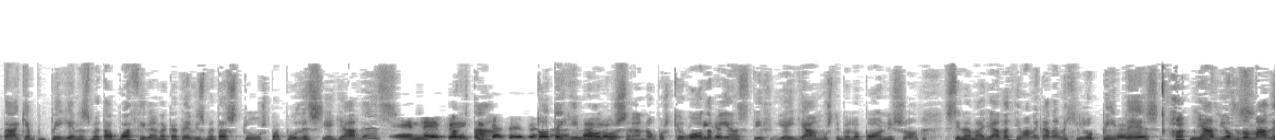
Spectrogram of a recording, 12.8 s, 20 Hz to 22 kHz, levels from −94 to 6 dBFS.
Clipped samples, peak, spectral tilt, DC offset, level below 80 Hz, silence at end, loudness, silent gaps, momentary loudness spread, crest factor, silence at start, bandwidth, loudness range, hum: under 0.1%; -2 dBFS; -4.5 dB/octave; under 0.1%; -44 dBFS; 0 s; -21 LUFS; none; 12 LU; 20 dB; 0.05 s; 12.5 kHz; 7 LU; none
